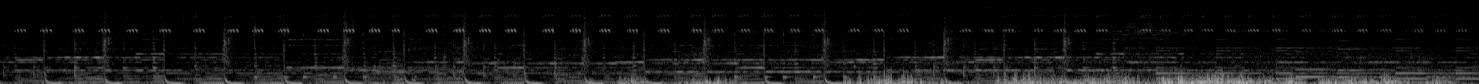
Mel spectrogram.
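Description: An insect in a meadow chirping in a steady rhythm, about three short high chirps a second, over background music. Low wind rumble on the microphone builds in the second half and is the loudest sound near the end.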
